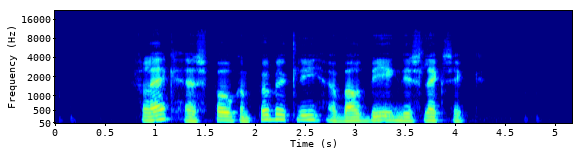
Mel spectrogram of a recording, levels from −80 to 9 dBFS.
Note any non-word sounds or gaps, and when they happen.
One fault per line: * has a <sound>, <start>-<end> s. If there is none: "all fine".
all fine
